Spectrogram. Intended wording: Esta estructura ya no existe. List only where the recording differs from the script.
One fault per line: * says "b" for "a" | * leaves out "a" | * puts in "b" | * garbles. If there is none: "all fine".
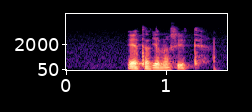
* leaves out "estructura"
